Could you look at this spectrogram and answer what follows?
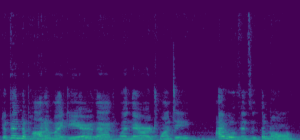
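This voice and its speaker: A woman's voice: mid-range voice, lively intonation, far from the mic, a little hiss or hum, natural voice. Woman reading as a wry, teasing father, roomy echo. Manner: measured, wry, mock-polite. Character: dry, sarcastic, teasing middle-aged father.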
